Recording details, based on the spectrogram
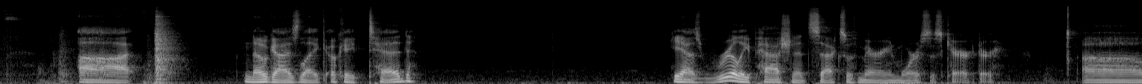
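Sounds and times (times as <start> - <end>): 
door creaking: 0.0 - 2.0
speech: 0.8 - 1.5, 2.4 - 4.3, 6.7 - 10.1, 10.8 - 11.4
door slamming shut: 1.4 - 2.0.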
